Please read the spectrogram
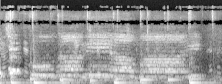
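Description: A school choir singing in parts, with hand drums beating about twice a second under the voices.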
